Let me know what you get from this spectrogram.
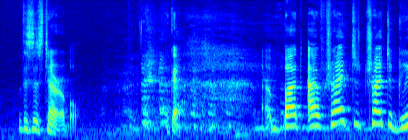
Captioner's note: laughter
